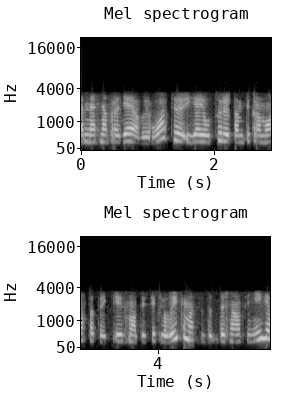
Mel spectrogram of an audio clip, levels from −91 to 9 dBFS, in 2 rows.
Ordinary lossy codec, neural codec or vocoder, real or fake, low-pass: AAC, 24 kbps; vocoder, 22.05 kHz, 80 mel bands, Vocos; fake; 5.4 kHz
